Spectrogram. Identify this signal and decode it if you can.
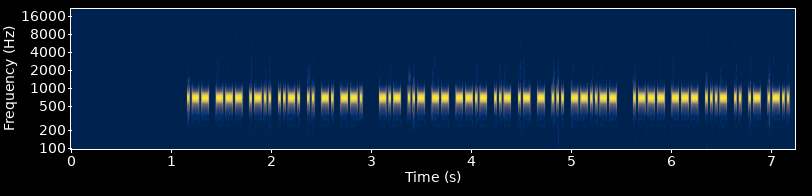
Morse code, heard as a keyed tone, about 53 wpm, 700 Hz. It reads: WOLFING KUMQUATS, JOVIAL
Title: Pangram Challenge v2 - 50wpm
